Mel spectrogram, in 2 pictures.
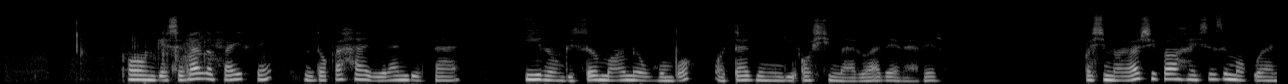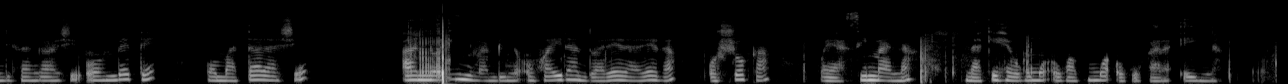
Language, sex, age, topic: Oshiwambo, female, 18-24, finance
